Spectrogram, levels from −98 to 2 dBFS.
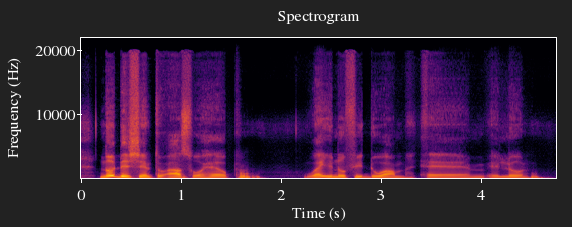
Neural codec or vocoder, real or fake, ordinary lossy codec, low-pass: autoencoder, 48 kHz, 32 numbers a frame, DAC-VAE, trained on Japanese speech; fake; none; none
